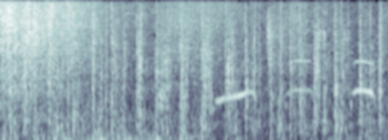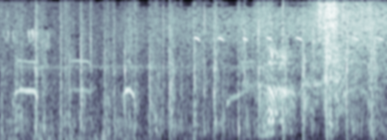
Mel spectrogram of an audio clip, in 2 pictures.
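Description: Footsteps run quickly on a dirt path.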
